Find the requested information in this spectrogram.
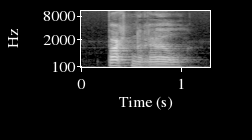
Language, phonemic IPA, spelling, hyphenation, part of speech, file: Dutch, /ˈpɑrt.nə(r)ˌrœy̯l/, partnerruil, part‧ner‧ruil, noun, Nl-partnerruil.ogg
- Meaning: partner exchange (temporarily exchanging one's sexual partner for another)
